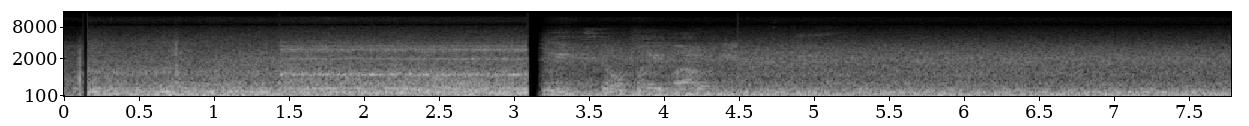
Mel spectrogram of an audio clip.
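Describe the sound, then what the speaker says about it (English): Los Angeles subway train heading toward Santa Monica, a loud steady rumble and roar of the moving car with a brief dropout partway through and faint tonal whine, continuous throughout. "Today we're back on the subway, heading down to Santa Monica Pier and Venice Beach today."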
